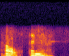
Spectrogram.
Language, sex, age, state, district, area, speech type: Marathi, female, 18-30, Maharashtra, Akola, rural, conversation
